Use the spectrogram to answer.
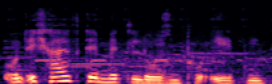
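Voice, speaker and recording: A man's voice: a little high, expressive, normal speed, close to an everyday voice. An actor playing a medieval adventurer who recounts his student youth with wry, ornate storytelling in a literary radio drama. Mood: amused, recounting. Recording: studio radio drama with music beds.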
